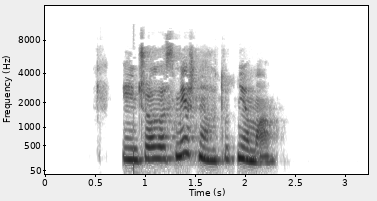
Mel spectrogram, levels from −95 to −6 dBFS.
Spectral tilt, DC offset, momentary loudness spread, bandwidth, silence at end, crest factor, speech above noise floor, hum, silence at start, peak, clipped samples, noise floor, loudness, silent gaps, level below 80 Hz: -5 dB/octave; under 0.1%; 11 LU; 9.6 kHz; 0.95 s; 16 dB; over 66 dB; none; 0.75 s; -12 dBFS; under 0.1%; under -90 dBFS; -25 LUFS; none; -70 dBFS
